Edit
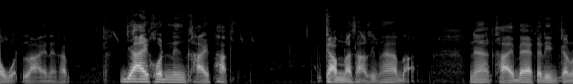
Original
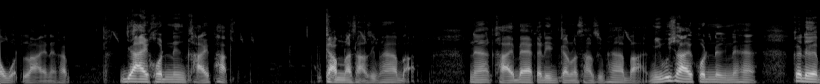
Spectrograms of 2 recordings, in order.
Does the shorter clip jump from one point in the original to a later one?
no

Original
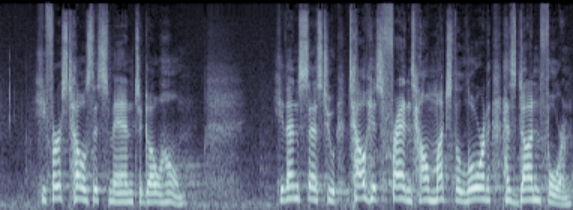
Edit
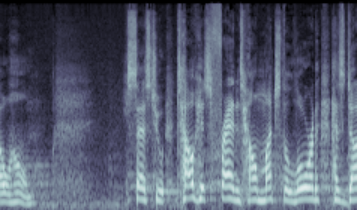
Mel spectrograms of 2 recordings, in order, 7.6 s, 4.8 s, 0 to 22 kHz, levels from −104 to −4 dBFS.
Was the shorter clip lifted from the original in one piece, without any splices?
no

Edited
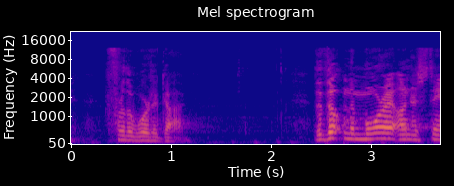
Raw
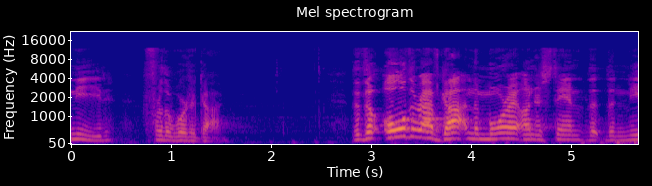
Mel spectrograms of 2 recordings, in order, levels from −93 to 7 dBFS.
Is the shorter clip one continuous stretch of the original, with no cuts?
no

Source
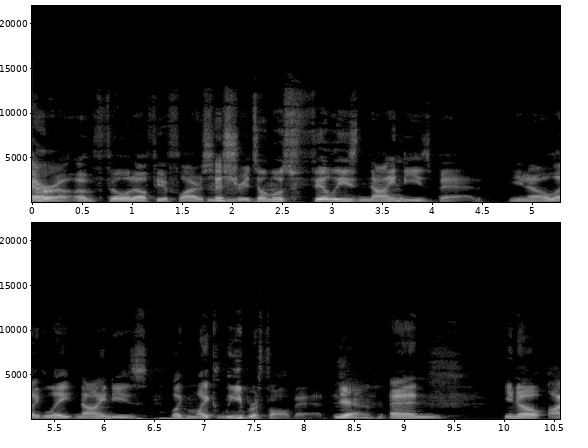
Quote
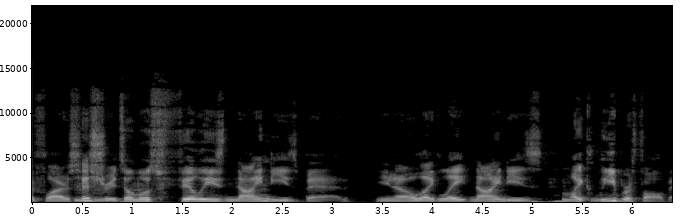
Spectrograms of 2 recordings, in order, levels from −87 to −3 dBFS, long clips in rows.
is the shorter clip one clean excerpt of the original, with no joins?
no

